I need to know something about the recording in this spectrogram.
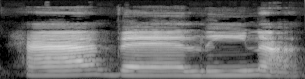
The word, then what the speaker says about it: Javelina: Javelina. There we go. That is how you pronounce it.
